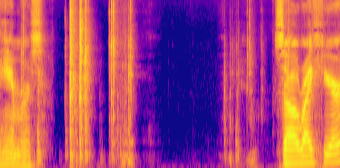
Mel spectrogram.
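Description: Plastic clicks and clatters as a fire alarm box is opened.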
